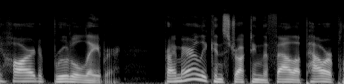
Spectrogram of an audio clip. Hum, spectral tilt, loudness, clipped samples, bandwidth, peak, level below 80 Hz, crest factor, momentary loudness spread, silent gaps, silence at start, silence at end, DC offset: none; -7 dB/octave; -22 LUFS; under 0.1%; 11.5 kHz; -6 dBFS; -44 dBFS; 16 dB; 6 LU; none; 0 s; 0 s; under 0.1%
